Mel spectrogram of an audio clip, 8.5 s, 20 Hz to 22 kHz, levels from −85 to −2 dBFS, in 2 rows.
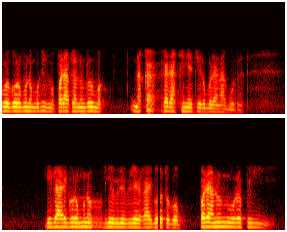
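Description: The whole clip has the gravelly, buzzy edge of the GSM full-rate codec, which fits the old 13 kbps coder. It models the vocal tract and feeds it a sparse, regularly spaced pulse excitation, so the speech comes out rough rather than smooth. The damage is plainly audible. The band is boxed into roughly 150 Hz to 3.7 kHz, so there's no air on top and not much weight underneath.

From 2.18 to 2.39 s there's a stretch of lost GSM frames. The decoder doesn't have real data, so it keeps replaying the last good frame's settings. What you hear is a metallic, ringing smear for about 200 ms, roughly ten 20 ms frames' worth, instead of the speech that should be there.

From 3.50 to 3.52 s a block of digital silence drops in. The output just snaps to zero for 20 ms and snaps back with no fade, leaving a tiny hole. That's likely the sound of a buffer that wasn't filled in time, or samples that got zeroed out.

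The lost GSM frames come back from 5.56 to 5.75 s, with the same held, metallic ring over about 180 ms.

Last, another block of digital silence runs from 6.57 to 6.61 s. At 40 ms this one is long enough to hear as a short gap rather than just a tick.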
